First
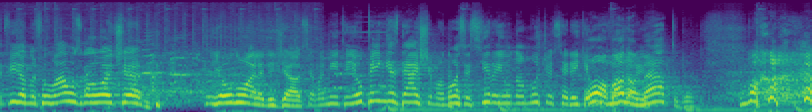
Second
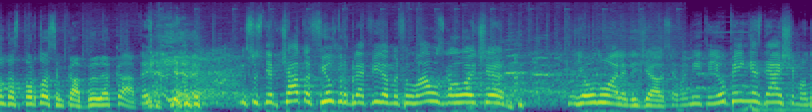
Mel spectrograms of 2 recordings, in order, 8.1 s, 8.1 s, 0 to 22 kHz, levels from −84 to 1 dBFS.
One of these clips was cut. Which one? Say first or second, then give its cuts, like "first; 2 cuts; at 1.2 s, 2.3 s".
second; 1 cut; at 2.4 s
